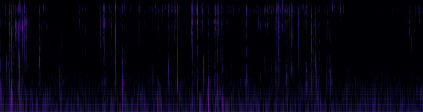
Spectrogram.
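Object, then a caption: Soap bar wrapped in thin plastic film. Fingertips press and rub the thin clear plastic film wrapped around a small solid pink rose soap bar, making it crinkle. Bright, dry crackles and crinkling snaps come in uneven bursts throughout, with brief quieter gaps between clusters.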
